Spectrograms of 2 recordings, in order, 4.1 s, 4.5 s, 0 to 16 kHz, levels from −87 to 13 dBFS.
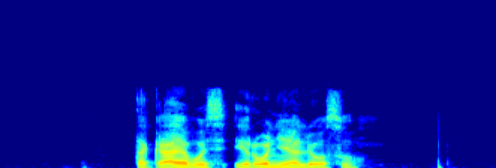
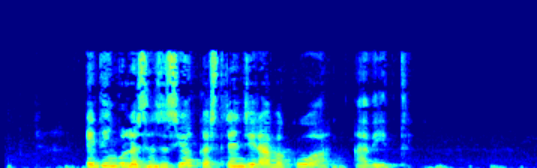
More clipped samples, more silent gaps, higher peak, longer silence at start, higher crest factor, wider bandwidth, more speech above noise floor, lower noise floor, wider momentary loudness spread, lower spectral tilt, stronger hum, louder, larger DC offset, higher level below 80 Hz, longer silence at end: neither; neither; first, -2 dBFS vs -8 dBFS; first, 1.15 s vs 0.7 s; about the same, 22 dB vs 18 dB; second, 7.8 kHz vs 11.5 kHz; first, 63 dB vs 30 dB; first, -83 dBFS vs -54 dBFS; first, 16 LU vs 11 LU; first, -6.5 dB/octave vs -4 dB/octave; neither; first, -20 LUFS vs -24 LUFS; neither; about the same, -56 dBFS vs -52 dBFS; second, 0.45 s vs 0.75 s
